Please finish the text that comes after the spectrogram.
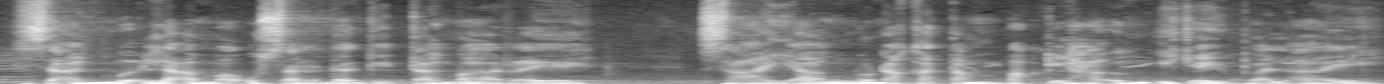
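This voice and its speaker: A scolding Ilocano mother in a radio play, unhurried and deliberate, with short outbursts. There is a faint hiss behind her voice. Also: extremely low pitch, steady tone, a little mellow. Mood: coaxing. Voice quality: exclaiming, scolding. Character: scolding middle-aged mother with grown children. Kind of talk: radio drama acting.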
